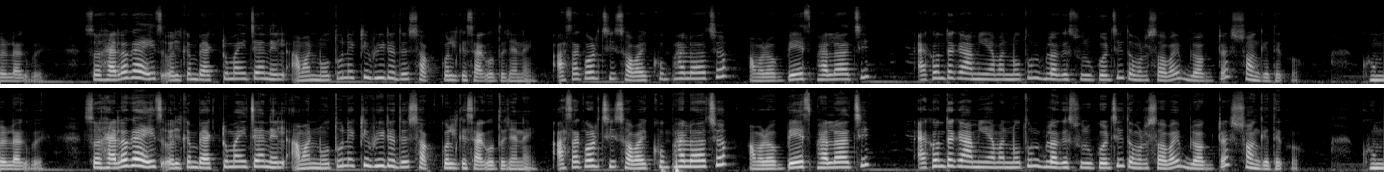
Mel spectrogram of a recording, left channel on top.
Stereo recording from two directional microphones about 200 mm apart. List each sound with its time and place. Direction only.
0.0 s a woman's voice: 20° right (ahead or behind)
